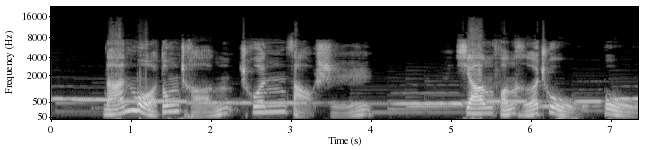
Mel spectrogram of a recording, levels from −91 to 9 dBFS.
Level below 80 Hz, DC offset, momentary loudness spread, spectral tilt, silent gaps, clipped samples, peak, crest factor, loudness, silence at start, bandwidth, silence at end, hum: -48 dBFS; under 0.1%; 14 LU; -4 dB/octave; none; under 0.1%; -2 dBFS; 16 dB; -17 LUFS; 0 s; 14.5 kHz; 0 s; none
